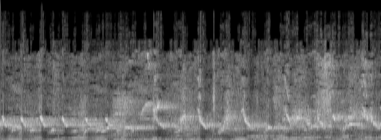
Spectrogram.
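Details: Greater green leafbird at a bird-singing competition, a bird that took first place at an earlier contest; rapid warbled phrases of sharp sliding notes high up, repeated densely, over loud crowd chatter and men's voices.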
